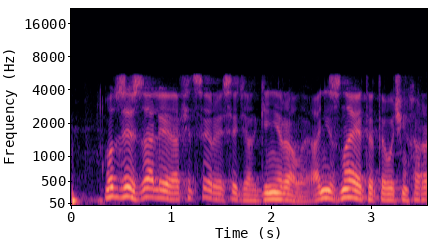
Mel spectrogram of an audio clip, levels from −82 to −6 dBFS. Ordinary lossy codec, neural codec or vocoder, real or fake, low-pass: none; none; real; 5.4 kHz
